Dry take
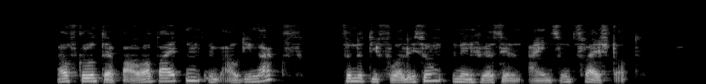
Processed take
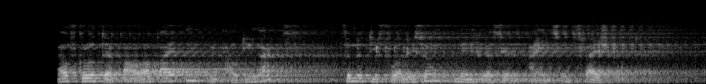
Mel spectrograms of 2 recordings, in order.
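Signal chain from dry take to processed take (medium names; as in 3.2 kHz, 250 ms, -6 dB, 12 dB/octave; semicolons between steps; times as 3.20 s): echo that smears into a reverb 566 ms, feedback 48%, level -14 dB; bit-crushed delay 91 ms, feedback 80%, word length 8-bit, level -8 dB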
